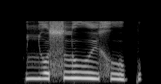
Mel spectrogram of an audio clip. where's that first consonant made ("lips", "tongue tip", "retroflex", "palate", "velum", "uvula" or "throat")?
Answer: palate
